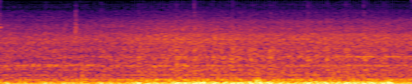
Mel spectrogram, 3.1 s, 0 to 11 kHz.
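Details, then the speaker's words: Ford Escape 1.6 four-cylinder petrol idling, heard at the exhaust: uneven, skipping low puffs and a shaking engine, a strong misfire indicating one dead cylinder. There is no fuel smell in the exhaust. "زي فرقعه، مش فرقعه يعني تفويته، بب بب بب بب بب. يعني معنى كده ان في سلندر اوريدي ميت، يبقى انا عندي دلوقتي سلندر ميت."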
